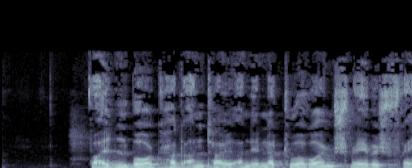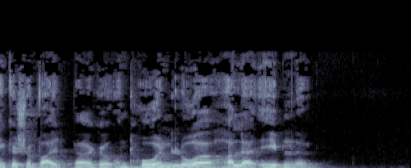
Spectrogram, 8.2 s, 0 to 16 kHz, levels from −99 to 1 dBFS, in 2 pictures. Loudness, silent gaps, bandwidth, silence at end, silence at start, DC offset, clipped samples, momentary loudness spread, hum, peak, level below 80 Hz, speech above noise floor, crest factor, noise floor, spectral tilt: -26 LUFS; none; 11.5 kHz; 0.95 s; 0.9 s; under 0.1%; under 0.1%; 5 LU; none; -8 dBFS; -56 dBFS; 54 dB; 18 dB; -78 dBFS; -5.5 dB/octave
